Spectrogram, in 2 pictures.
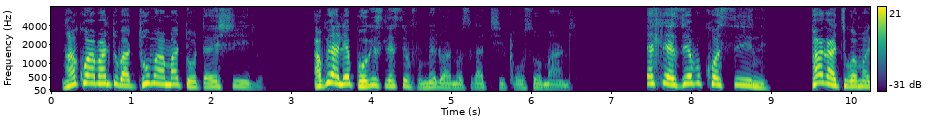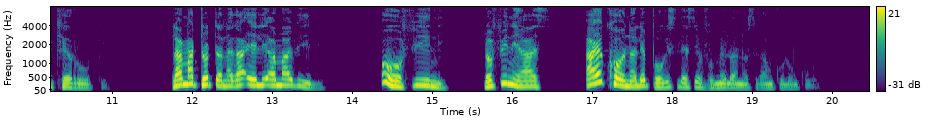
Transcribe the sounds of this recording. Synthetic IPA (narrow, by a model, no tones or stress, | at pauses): ŋakʰɔaβantʼuβatʰumaːmad̥ʱɔd̥ʱaeʃiːlɔ | aβujalɛb̥ʱoɣis̬ilesivumɛlwanɔsiɣatʰiǁɔusɔmaːnd͡ɮʱa | ɛɬezieβukʰosini | pʰaɣatʰiɣwamakʰeruːb̥ʱi | lamad̥ʱɔd̥ʱanaɣaeliamaβiːli | uɦofini | lofiniɦasi̥ | ajɛkʰɔnalɛb̥ʱoɣisilesivumɛlwanɔsiɣaŋkʼuluŋkʼuːlu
